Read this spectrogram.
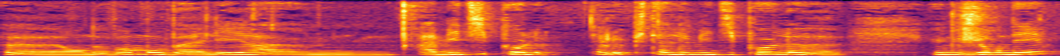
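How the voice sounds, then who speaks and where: Young woman with a high voice hosting a casual live makeup demo, chatty with her viewers. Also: steady tone, a little fast, warm tone. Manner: chatty, addresses viewers by name, frequent coughs. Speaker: makeup seller training her team.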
